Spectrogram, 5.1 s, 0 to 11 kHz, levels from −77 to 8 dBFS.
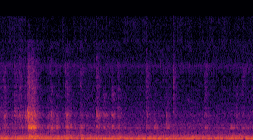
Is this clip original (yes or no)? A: no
